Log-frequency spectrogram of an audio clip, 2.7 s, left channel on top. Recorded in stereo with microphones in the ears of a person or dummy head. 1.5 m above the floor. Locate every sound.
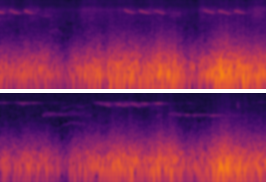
Only background noise.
